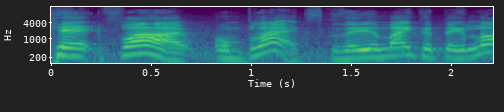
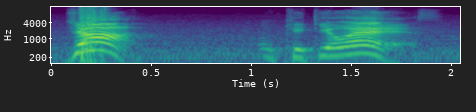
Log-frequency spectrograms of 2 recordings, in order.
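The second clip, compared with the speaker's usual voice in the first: loud, tough delivery; 6 dB louder than usual.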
